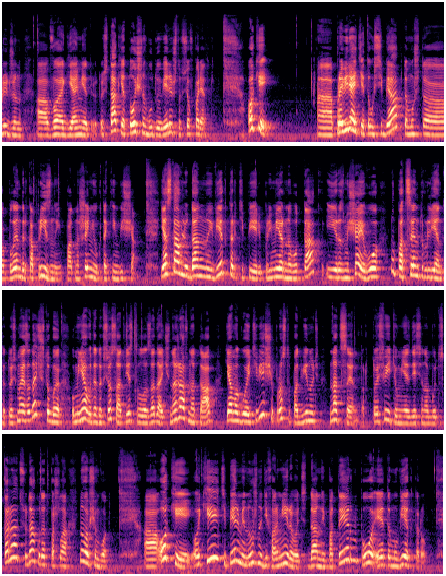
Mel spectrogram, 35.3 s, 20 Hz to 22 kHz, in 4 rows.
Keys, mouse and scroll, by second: 4.0 /, 5.1-5.9 scroll down 1, 5.9 click, 7.5-11.0 middle drag, 11.0 click, 12.5 shift+middle click, 12.7-13.7 scroll down 2, 14.0 click, 19.8 shift+middle click, 20.4 Tab, 20.9 click, 22.3 click, 24.9-27.4 shift+middle drag, 27.4 Tab, 28.0-30.5 middle drag, 30.5 click, 34.0 click.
